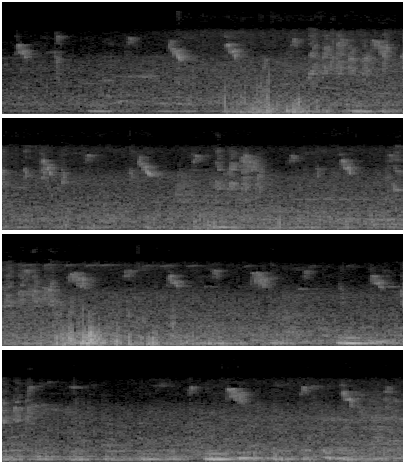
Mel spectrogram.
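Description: Small birds chirping repeatedly in short, high, downward-sliding notes, over a low hum that comes and goes.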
